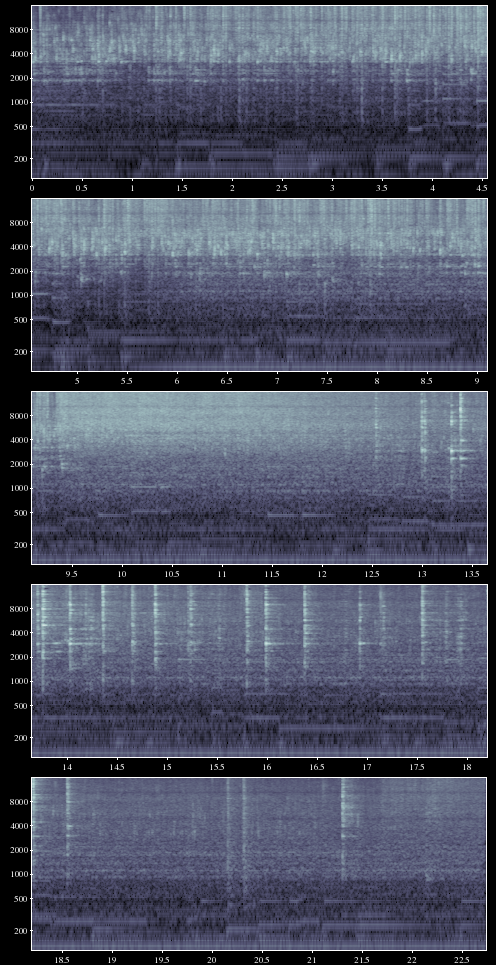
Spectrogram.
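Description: Oil sizzling in a wok; about halfway through, coarsely pounded green chili, shallot and garlic paste goes in and fries with a steady sizzle. A metal spatula scrapes and knocks against the wok from then on.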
